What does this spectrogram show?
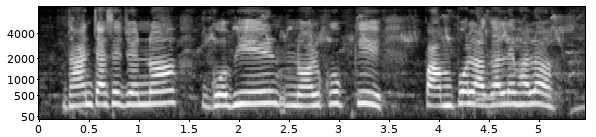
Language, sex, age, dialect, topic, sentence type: Bengali, female, 18-24, Western, agriculture, question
